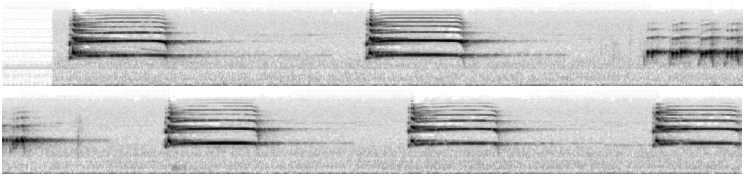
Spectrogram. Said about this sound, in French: Voilà, c'est notre bailleur social. Alors, on écoute notre ami le pic noir.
